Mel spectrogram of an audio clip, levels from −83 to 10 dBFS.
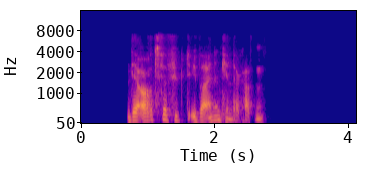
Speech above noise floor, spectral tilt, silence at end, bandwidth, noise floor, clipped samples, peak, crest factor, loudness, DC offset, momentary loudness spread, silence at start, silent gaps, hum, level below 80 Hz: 64 dB; -6 dB/octave; 1.4 s; 7.6 kHz; -88 dBFS; under 0.1%; -4 dBFS; 22 dB; -25 LUFS; under 0.1%; 12 LU; 0.7 s; none; none; -62 dBFS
